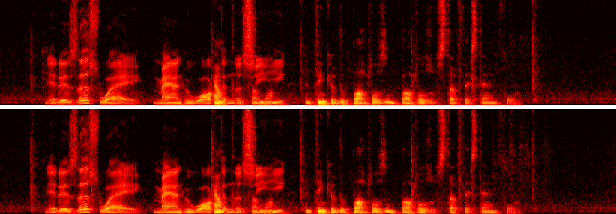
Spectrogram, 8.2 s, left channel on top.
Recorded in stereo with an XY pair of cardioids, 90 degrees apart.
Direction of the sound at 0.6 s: 10° right.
